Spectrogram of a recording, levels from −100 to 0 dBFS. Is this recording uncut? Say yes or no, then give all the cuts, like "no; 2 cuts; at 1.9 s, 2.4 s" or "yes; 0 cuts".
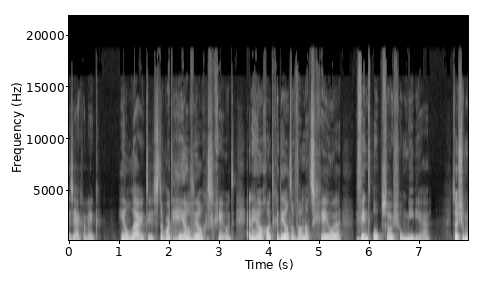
no; 1 cut; at 6.1 s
